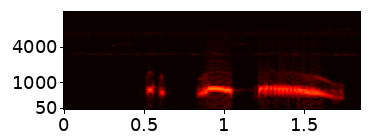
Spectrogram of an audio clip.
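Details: Spotted dove calling in forest: a brisk double note, then a rising-and-falling coo and a long, slightly descending mellow coo. The sounds are clean and low-pitched, with no other sounds.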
